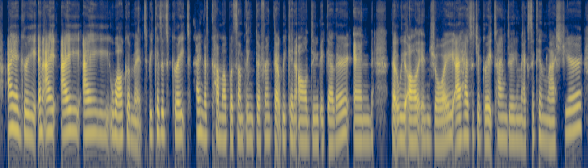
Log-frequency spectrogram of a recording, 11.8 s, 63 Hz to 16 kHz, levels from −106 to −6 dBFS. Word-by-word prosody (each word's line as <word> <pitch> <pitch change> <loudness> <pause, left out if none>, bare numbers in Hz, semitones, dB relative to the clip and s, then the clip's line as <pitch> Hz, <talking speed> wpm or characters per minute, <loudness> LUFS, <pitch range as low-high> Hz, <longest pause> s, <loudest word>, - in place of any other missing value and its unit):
I 235 - +8
agree, 195 -7 0
and 205 0 +7
I 215 +1 +7
I 210 +2 +5
I 195 -1 +2
welcome 175 -3 0
it, 145 - -6
because 190 +2 -5
it's 195 - -4
great 185 0 -1
to - - -11
kind 205 -3 -1
of 175 0 -5
come 180 -3 -1
up 165 0 -2
with 165 - -3
something 165 -1 -5
different 170 +2 -6
that 155 - +3
we 165 - -7
can 170 -1 -6
all 155 -1 0
do 155 +1 -9
together, 160 +6 -2
and 155 +1 0 0.4
that - - +4
we 170 +1 0
all 160 0 +5
enjoy. 160 +1 -2
I 165 - +10
had 180 +1 0
such 185 0 -10
a 175 - -3
great 155 -1 -2
time 170 -2 -4
doing 160 -1 -7
Mexican 160 +3 -8
last 150 +4 -5
year. 215 +5 -1
170 Hz, 205 wpm, -26 LUFS, 160-195 Hz, 0.4 s, I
